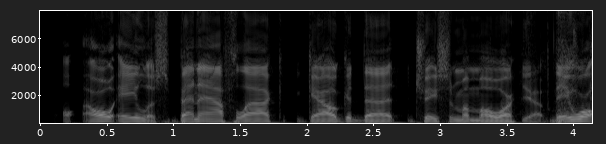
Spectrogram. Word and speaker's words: Gadot: The big, wait, how do you say Gal Gadot? Gal It's Gadot. It's close. Yeah.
